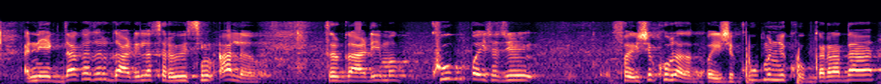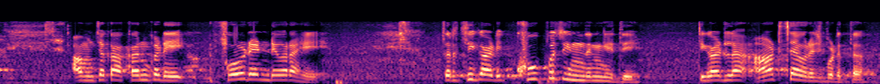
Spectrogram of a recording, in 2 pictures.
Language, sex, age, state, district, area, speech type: Marathi, male, 18-30, Maharashtra, Sangli, urban, spontaneous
